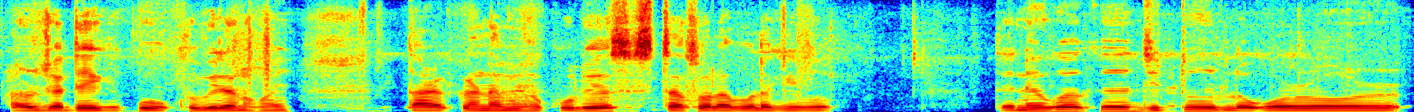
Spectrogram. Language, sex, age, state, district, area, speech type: Assamese, male, 30-45, Assam, Charaideo, urban, spontaneous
